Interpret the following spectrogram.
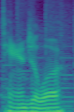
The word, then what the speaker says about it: Tangela: Tangela. And yes, it's pronounced Tangela, like Angela, but with a T in front of it.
